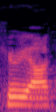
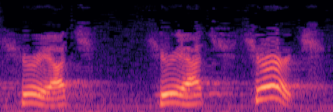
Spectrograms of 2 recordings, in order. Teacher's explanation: Now say kyriak, if you say it to yourself, kyriak, you hear the two K sounds. If you change those K sounds in the beginning and the end of the word to a CH sound, you have kyriach, kyriach, church.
